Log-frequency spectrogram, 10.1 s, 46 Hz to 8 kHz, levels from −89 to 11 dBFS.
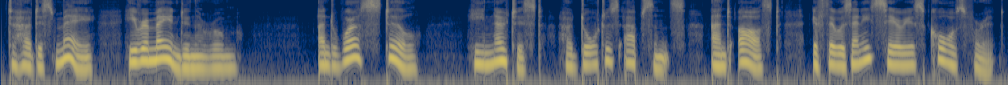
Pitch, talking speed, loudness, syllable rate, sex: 160 Hz, 155 wpm, -18 LUFS, 5.2 syllables/s, female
